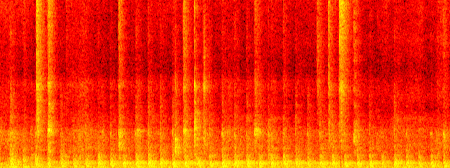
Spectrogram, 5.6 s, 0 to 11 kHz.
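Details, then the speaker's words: LG front-load dryer DLE1101W after drum wheel replacement, loaded with clothes on normal cycle: tumbling drum with uneven knocks about three a second over low hum; quieter than before, owner suspects the motor. "so still got the docket noise not near as bad as it was I'm not sure what um it's got to be something in that motor"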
